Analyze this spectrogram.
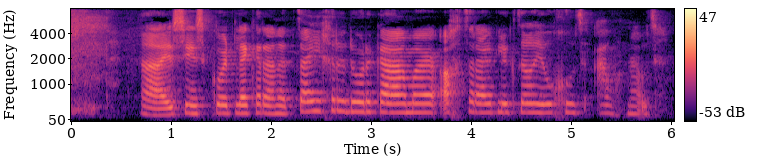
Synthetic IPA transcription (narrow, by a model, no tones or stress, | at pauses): aɛjsɪnskʊɹtlɛkəɾaːnətɛjχəɾədʊːɹdəkaːməɹʔɑ̰χtəɾœɥtlɵktɔlˠɦɪəlˠχutʔawnawt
